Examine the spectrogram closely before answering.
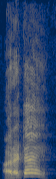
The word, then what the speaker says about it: Arattai: No, not earth-shattering, but at least pronunciation was a bit easier. Aratai.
